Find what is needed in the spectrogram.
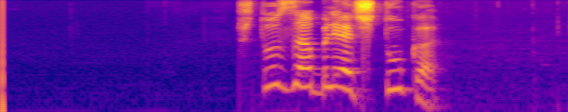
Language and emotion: Russian, angry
